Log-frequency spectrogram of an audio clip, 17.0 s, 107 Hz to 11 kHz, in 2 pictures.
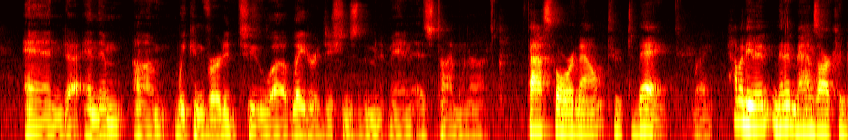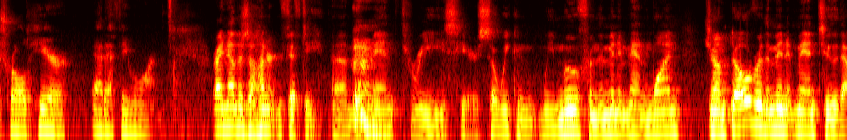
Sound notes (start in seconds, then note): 12.0 clearing throat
